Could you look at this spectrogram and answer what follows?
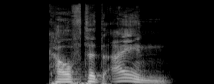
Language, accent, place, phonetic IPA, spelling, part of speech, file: German, Germany, Berlin, [ˌkaʊ̯ftət ˈaɪ̯n], kauftet ein, verb, De-kauftet ein.ogg
- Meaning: inflection of einkaufen: 1. second-person plural preterite 2. second-person plural subjunctive II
